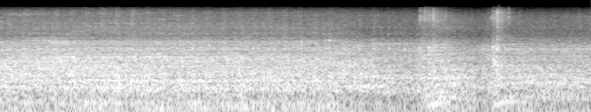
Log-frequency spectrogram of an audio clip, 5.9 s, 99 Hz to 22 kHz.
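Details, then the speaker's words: Diesel dump truck with a 10-speed transmission, inspected before purchase: fires right up into an even, steady idle rumble with no misses or knocks, with two short air hisses near the end. Normal diesel idle. "Oh yeah, that thing fires right up. Sounds"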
